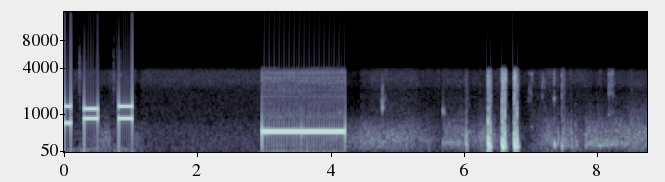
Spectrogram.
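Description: A telephone number being dialled: three short touch-tone beeps, a pause, then a steady tone of about a second, followed by a few sharp clicks and faint rustling.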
